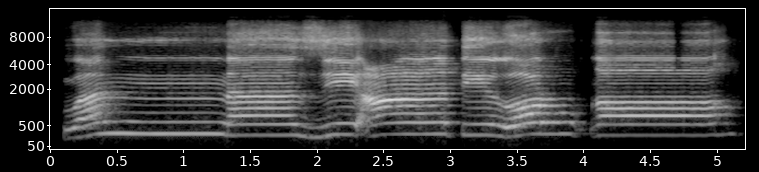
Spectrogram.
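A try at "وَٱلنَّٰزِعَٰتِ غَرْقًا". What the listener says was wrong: Jangan terlalu tutup biar nggak naber. Kayak tadi. Longgarkan dikit Cuma kalau terlalu monyong pas mengucapkan wow jadinya seperti ini suaranya. Wan lembut itunya. Jadi dia lembut kecuali dhammah. Memang kalau dhammah itu monyong sempurna. Memang sempurna. Tapi tidak sebagaimana dhammah.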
